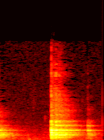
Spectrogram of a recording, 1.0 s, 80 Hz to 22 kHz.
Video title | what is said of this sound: Podcast with Vennela Flutes Chilaka Mallikarjuna - Telugu Adda Episode-22 -- Dhatri TV | Steel sound గట్టిగా వస్తుంది. Steel sound మామూలుగా రాదు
